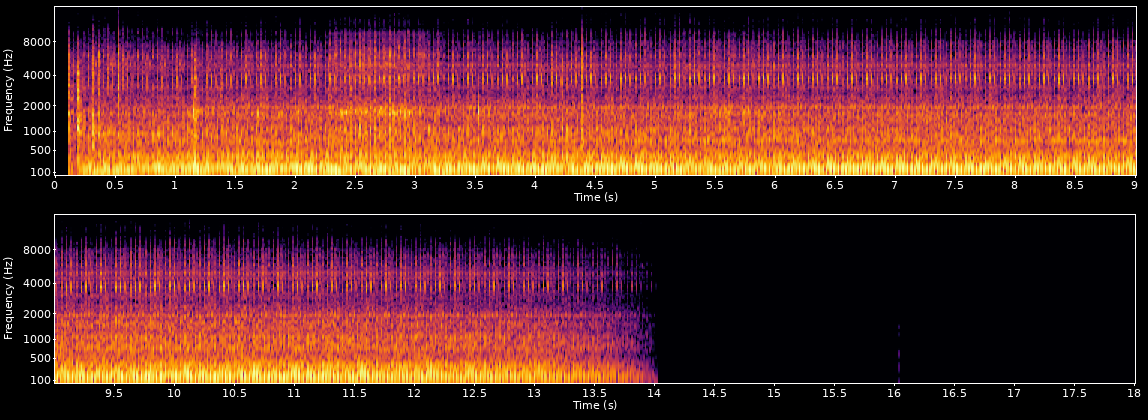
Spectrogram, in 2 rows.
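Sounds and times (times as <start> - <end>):
projector starting: 0.1 - 14.0.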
